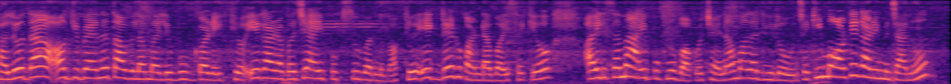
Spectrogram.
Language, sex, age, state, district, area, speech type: Nepali, female, 18-30, West Bengal, Darjeeling, rural, spontaneous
